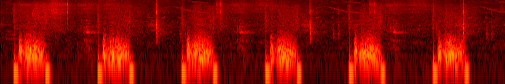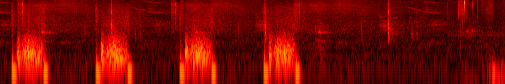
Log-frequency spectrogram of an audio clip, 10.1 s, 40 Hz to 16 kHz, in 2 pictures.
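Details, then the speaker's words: Supravalvular aortic stenosis systolic murmur, congenital, best heard at the aortic area: grade 3–4/6, medium pitch, harsh, diamond-shaped, no aortic ejection sound. Regular heartbeat near 71 a minute. "lo ocultamos de mejor manera en el área aórtica y su presten al de intensidad 3 sobre 6 4 sobre 6 duración variable tono medio cualidad áspera y sin ruido de excusión aórtica y con la configuración en forma de diamante y se escucha de la siguiente forma"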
